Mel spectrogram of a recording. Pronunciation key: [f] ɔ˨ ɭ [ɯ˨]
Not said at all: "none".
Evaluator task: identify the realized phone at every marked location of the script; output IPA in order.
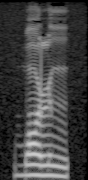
b, ɯ˨

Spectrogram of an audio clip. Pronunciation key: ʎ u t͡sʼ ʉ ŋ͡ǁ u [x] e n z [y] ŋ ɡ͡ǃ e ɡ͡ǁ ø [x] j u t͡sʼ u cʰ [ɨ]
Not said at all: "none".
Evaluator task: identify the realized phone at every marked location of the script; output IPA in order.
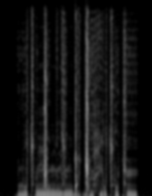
ŋ, y, x, y

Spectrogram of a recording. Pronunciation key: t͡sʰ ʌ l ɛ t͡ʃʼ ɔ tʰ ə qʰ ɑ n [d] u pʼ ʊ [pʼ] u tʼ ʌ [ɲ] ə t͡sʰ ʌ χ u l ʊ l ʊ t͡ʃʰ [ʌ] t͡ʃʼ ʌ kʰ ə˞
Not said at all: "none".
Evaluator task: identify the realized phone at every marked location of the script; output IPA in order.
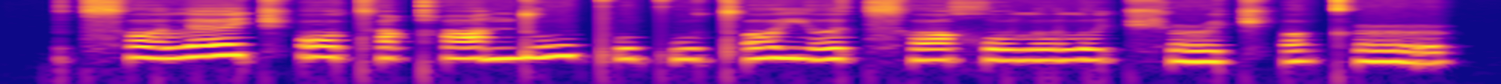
d, pʼ, j, ə˞

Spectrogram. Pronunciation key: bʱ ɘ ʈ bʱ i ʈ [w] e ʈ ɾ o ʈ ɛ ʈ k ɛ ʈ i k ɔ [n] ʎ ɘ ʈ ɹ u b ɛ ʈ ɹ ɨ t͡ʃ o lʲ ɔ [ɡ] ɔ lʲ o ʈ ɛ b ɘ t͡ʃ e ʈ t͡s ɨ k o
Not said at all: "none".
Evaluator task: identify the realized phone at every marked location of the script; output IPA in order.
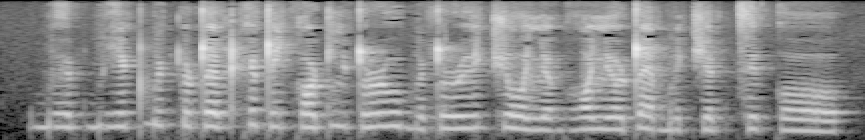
b, ʈ, ɡʱ

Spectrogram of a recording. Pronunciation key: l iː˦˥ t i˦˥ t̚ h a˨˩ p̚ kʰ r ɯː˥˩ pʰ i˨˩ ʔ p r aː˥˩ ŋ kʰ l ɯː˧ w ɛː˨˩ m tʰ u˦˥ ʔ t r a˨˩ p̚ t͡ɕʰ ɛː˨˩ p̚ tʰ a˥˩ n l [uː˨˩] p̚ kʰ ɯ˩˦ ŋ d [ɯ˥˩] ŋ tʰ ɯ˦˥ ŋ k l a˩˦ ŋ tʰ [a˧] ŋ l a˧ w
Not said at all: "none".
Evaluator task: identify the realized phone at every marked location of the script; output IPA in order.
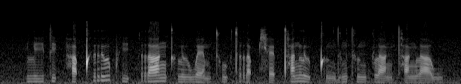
ɯː˨˩, ɯ˥˩, a˧

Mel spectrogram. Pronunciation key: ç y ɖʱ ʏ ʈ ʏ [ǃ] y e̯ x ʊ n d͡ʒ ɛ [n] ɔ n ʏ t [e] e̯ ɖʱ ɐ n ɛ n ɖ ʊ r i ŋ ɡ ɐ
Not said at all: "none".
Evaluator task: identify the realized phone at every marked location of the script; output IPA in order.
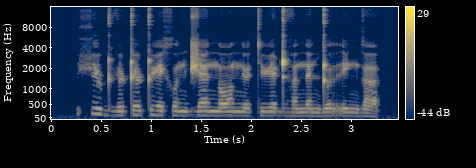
ʈ, n, y

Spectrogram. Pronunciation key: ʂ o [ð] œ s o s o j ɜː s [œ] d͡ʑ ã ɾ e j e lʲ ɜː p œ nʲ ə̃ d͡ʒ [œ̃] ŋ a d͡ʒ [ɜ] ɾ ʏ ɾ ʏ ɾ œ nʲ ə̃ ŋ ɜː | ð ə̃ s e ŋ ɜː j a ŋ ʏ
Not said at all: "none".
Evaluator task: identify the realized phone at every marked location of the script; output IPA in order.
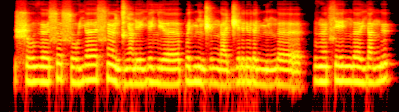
ð, œ̃, œ, ɜ

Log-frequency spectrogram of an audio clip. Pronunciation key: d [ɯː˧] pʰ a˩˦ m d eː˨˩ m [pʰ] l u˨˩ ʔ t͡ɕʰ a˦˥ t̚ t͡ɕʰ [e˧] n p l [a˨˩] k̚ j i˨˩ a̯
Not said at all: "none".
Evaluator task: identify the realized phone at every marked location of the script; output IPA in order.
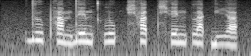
ɯː˨˩, kʰ, e˧, a˨˩

